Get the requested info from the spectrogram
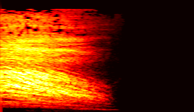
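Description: Short outro sound effect over an end card: a dense, many-toned sound sliding downward in pitch, cutting off about a second and a half in.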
